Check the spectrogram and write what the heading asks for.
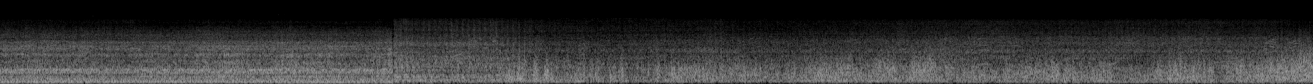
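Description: Steady drone of a water-bombing helicopter's rotor and engine, which stops abruptly about four seconds in. A rougher, uneven outdoor noise follows.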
